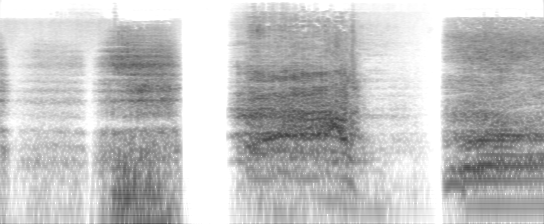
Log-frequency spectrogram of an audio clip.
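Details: Brown bear roaring in three loud, rough bursts of about a second each, separated by short silences, with a hoarse, harmonic edge to each outburst.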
